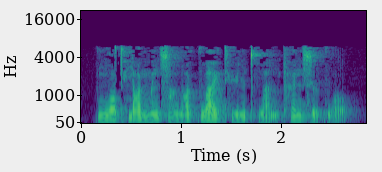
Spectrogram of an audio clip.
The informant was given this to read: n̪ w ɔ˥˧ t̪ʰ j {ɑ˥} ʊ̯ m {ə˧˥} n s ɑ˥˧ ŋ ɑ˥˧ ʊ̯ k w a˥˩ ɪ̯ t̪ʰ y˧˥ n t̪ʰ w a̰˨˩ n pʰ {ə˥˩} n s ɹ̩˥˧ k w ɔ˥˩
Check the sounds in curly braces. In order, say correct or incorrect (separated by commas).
incorrect, incorrect, incorrect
